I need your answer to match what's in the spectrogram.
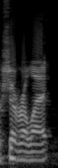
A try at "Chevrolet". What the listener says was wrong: The car is pronounced Chevrolet, bro. The T is silent.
